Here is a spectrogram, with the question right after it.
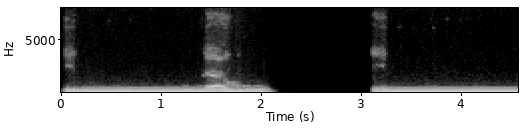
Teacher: the noon is having a shadda, and for that reason, it's pronounced with more Ghunnah than any other thing else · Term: complete form of Ghunnah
